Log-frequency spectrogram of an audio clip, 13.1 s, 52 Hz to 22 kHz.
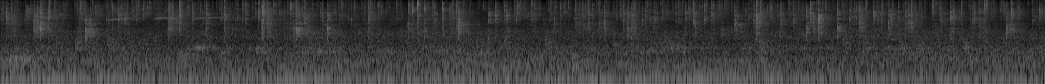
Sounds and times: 0.0s Water is falling from gutters 13.0s
0.0s constant rain is falling 13.0s

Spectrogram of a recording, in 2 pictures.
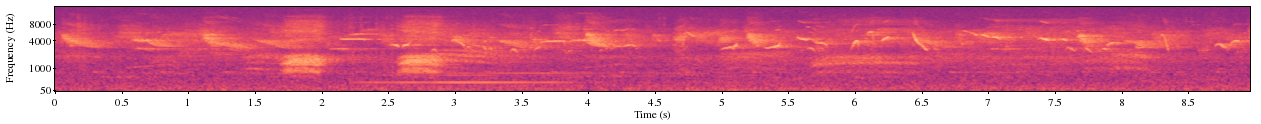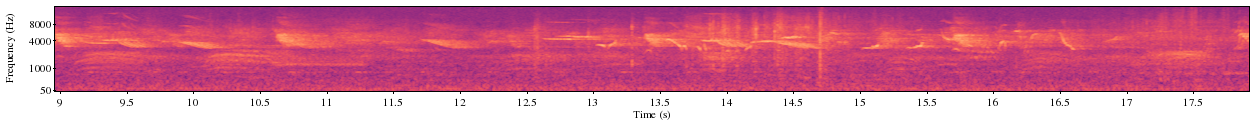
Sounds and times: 0.0s cuckoos 17.9s
0.0s occasional traffic 17.9s
0.0s sparrows 17.9s
1.5s crows 4.0s
1.6s distant train horns 6.6s
9.1s crows 11.3s
12.5s doves 15.2s
16.3s crows 17.9s

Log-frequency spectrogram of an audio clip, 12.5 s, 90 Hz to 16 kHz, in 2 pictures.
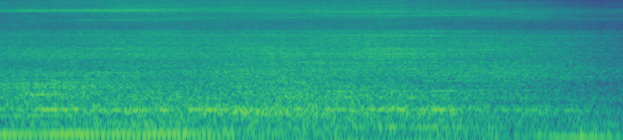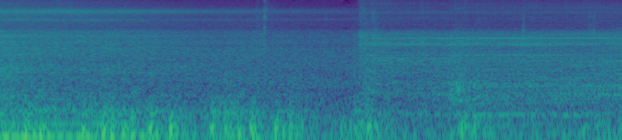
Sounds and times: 0.0s train passes by 11.2s
0.0s sporadic traffic on the street 12.4s

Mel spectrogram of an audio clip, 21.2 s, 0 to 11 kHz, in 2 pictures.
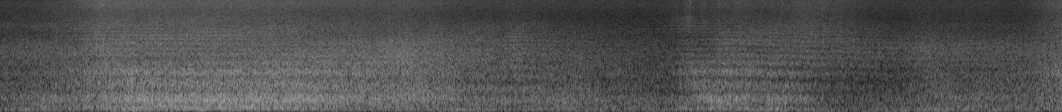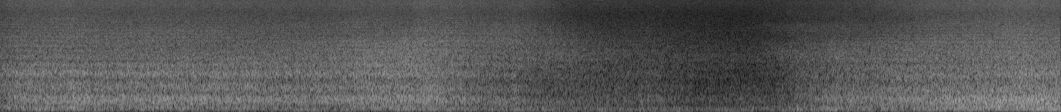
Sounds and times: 0.0s waves 21.2s

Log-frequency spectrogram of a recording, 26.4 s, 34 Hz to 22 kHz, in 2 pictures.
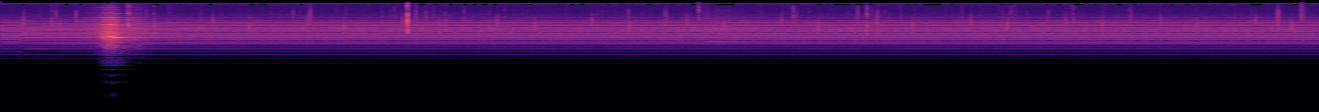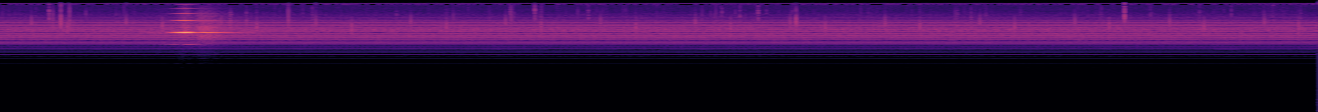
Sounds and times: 0.2s hum from near power line 1.6s
14.8s hum from near power line 15.7s

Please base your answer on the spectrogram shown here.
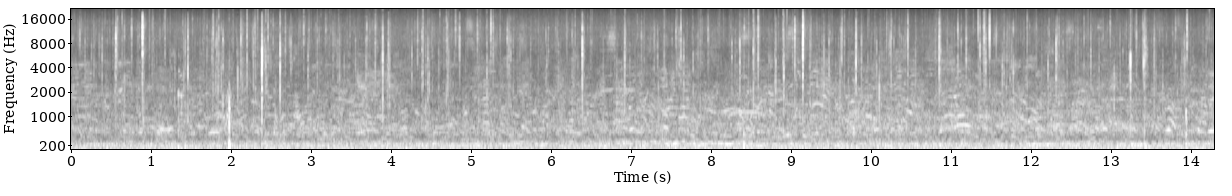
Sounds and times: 0.0s bonfire 14.2s
0.0s large crowd 14.2s

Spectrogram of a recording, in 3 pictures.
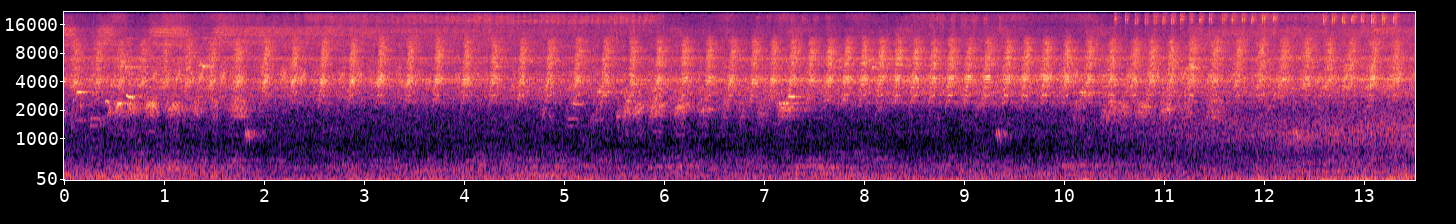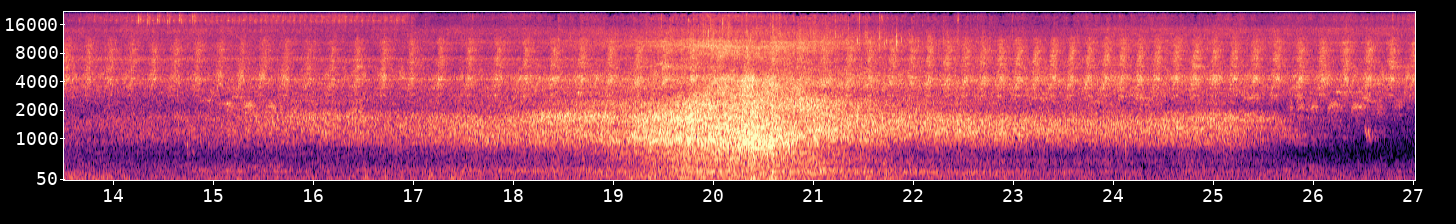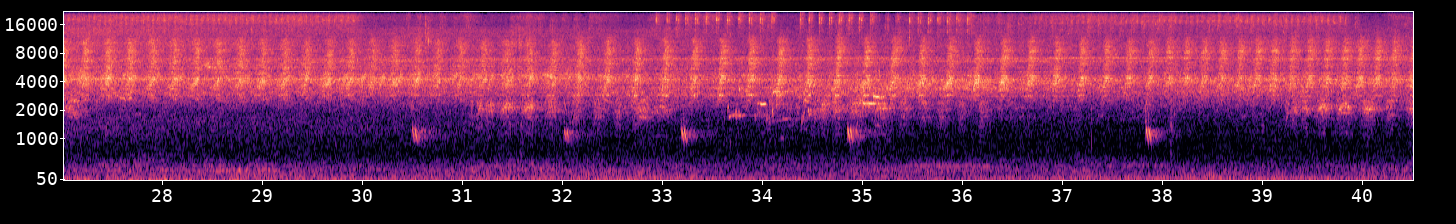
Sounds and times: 0.0s birds 40.5s
3.9s plane 29.0s
6.1s Traffic sound 40.4s

